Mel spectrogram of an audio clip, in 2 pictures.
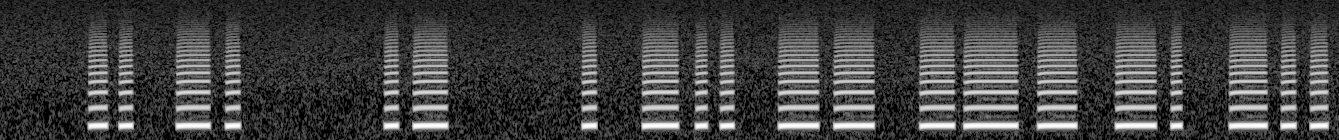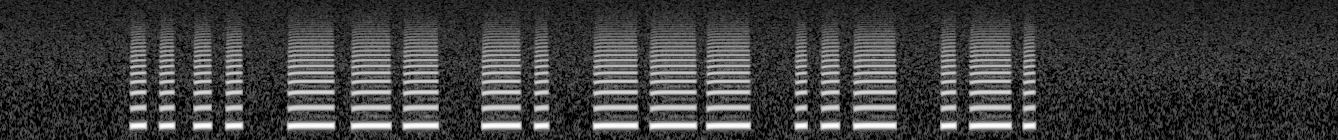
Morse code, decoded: IN A EDMOND HONOUR

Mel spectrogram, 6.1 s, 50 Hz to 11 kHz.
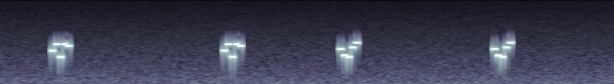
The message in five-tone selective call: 59198 59198 62170 62170

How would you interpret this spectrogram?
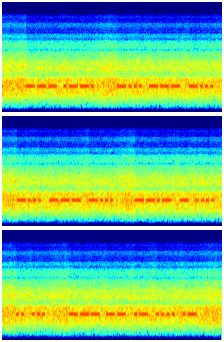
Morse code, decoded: OP BOB BOB QTH IS OMAHA

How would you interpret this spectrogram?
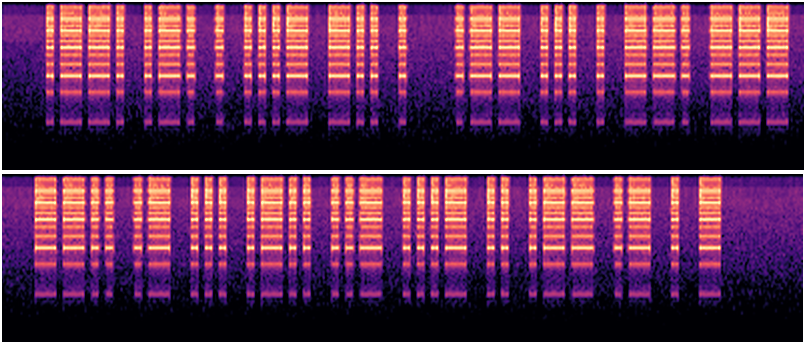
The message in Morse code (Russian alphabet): ПРЕЖДЕ ВСЕГО ЗАСЛУЖИВАЕТ

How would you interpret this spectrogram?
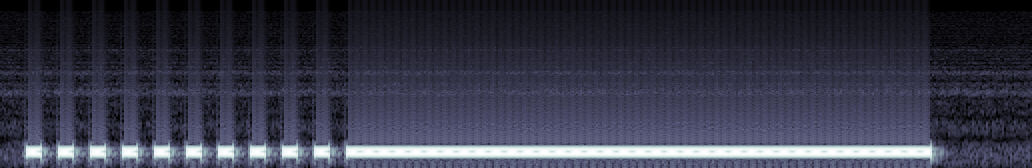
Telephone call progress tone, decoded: stutter dial tone

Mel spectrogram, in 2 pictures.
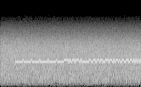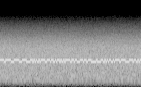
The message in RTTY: IL DIRETTORE DEL MUSEO …

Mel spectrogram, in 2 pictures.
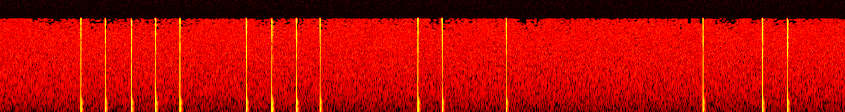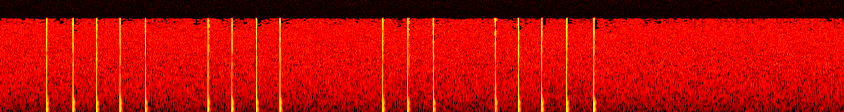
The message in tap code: YF BYP

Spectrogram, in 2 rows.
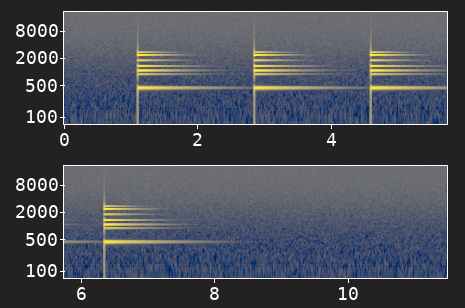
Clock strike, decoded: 4

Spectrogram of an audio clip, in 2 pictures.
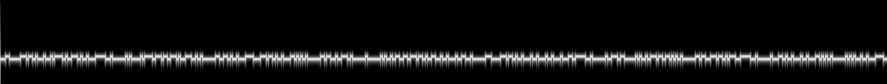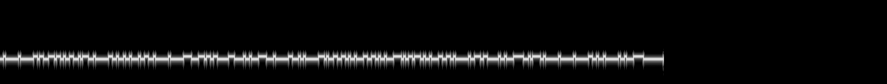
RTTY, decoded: … QEA5XE HNI9 4LAFI W2M 75AVF RL ZTU4Y9L WZP2O VM9CHI8 8AV53P5

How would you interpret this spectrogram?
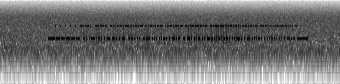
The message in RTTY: REMNANTS OF ABANDONED MILLS CAN BE SEEN.

